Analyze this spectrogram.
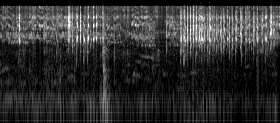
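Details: Chorus of parrots giving high, quick chirps in bursts, with a brief quieter lull mid-way before the busy twittering returns louder and denser.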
